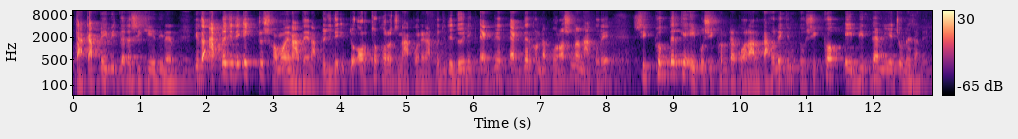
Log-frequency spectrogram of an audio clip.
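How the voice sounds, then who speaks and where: A man giving an instructional talk, emphatic, asking rhetorical questions and spelling out sounds step by step. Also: medium pitch. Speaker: teacher. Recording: echoey room with long reverb.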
